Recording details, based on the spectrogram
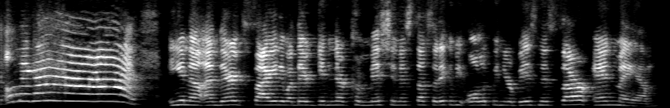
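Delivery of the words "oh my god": very high, slow mock squeal; squealing excitement. Imitating an excited realtor at closing, mock squeal. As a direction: gush like an overexcited realtor. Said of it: "They're like".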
